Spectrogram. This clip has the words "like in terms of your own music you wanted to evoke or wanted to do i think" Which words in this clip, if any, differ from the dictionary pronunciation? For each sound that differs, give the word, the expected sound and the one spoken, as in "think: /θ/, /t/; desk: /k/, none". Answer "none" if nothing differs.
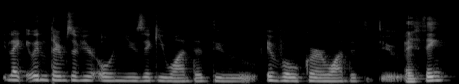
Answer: terms: /z/, /s/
